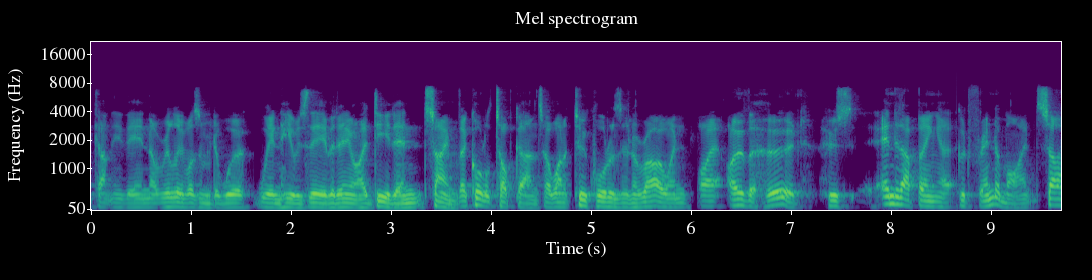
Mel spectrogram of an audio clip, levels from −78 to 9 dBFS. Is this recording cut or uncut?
cut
